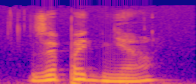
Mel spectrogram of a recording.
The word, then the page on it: западня: /zəpɐdˈnʲæ/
